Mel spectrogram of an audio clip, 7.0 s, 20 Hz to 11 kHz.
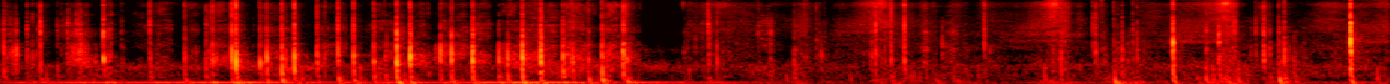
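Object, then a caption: Thin plastic disc case. Fingertips and nails tap and scratch the surface of a hollow, thin black plastic 4K UHD movie case for 2001: A Space Odyssey, with a paper insert, held and lying on carpet. Quick, dry, clicky taps with crinkly scratching fill the clip, bright and with almost no ring. A low steady hum sits under the first half, and the taps spread out and soften toward the end.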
